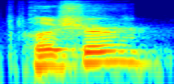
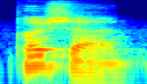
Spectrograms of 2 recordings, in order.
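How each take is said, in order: First: Said in the usual way. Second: "pusher" as push-ah, R dropped; British ending. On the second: Shown as a demonstration. Applying er-to-ah rule, British "pusher" like push-ah. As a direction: end "pusher" on a falling ah. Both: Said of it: "er in American is ah in English".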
